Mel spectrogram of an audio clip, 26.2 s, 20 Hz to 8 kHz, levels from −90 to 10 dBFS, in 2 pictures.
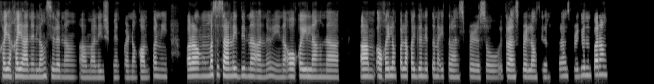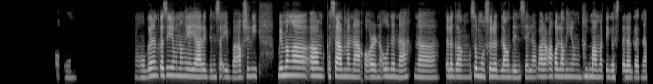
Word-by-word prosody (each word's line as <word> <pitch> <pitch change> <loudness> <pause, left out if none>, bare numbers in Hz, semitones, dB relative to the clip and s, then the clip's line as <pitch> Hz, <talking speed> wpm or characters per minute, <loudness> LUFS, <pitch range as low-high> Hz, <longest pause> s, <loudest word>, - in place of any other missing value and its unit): kaya-kayanin 215 -1 +5
lang 200 +2 -2
sila 205 -2 -2
ng, 195 -1 -10
ah, 185 -1 -5
management 185 0 -8
or 185 - -4
ng 180 0 -9
company 205 +3 -3 0.4
parang 220 +1 +7 0.2
masasanay 235 -3 +5
din 225 +1 -5
na 210 -2 +2
ano, 195 +2 -12
eh, 200 -3 -10
na 200 - -3
okey 210 0 +2
lang 200 0 -1
na, 195 -1 0 0.5
um, 215 -1 +8 0.2
okey 220 +1 +1
lang 225 -1 -1
pala 220 -1 +1
kay 220 -1 -1
ganito 220 -1 -5
na 210 -1 -6
i-transfer. 200 -1 -7
So 190 -1 -7
i-transfer 205 0 +1
lang 190 -1 -1
sila 195 0 -11
ng 195 - -37
transfer 220 -1 -5
gano'n, 245 -1 -3
parang 260 +1 +7 2.1
Oo. 180 -1 -20 1.2
Oo, 185 0 -11
gano'n 230 +3 +1
kasi 240 +1 +1
'yong 235 -1 -1
nangyayari 210 -2 +1
din 195 0 -12
sa 210 +1 -5
iba 190 -1 -4
actually 220 +3 -3 0.4
may 230 - +3
mga, 245 0 +4 0.3
um, 230 -1 +4
kasama 210 -1 +4
na 200 -1 +1
ako - - -12
or 200 +1 +2
nauna 210 +2 -4
na 190 -1 -2 0.2
na 200 -1 -3 0.5
talagang 200 -2 -2
sumusunod 215 -1 -1
lang 195 0 +2
din 190 -1 -6
sila 195 0 -7
parang 210 +1 +1
ako 220 +1 +2
lang 210 -1 -1
'yong 205 -2 -9
nagmamatigas 200 -2 -3
talaga 190 -1 -1
na, 185 - -5
205 Hz, 155 wpm, -24 LUFS, 195-220 Hz, 2.1 s, um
